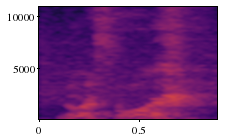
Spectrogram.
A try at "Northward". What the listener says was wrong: gotta flip your W around again.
